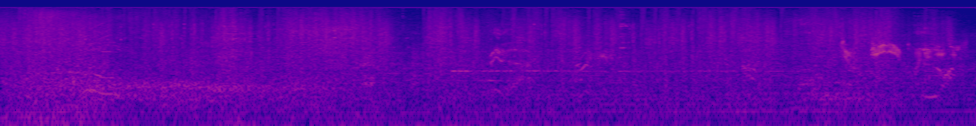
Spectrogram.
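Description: Explosions and gunfire rumble in a battle.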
